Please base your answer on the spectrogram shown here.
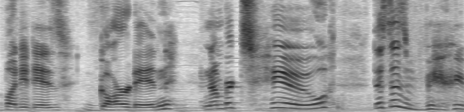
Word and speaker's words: Gardyn: had the right pronunciation it is garden and the Y is there because of these y shaped and because they call it a y cup and so that's where the Y comes from but it is Garden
